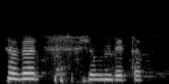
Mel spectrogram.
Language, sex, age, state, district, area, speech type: Marathi, female, 30-45, Maharashtra, Buldhana, rural, conversation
